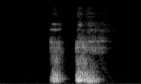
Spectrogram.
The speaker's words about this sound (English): I'm sorry for clearing my throat, guys. I've tried muting this in the past, though. It doesn't seem to work very well.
